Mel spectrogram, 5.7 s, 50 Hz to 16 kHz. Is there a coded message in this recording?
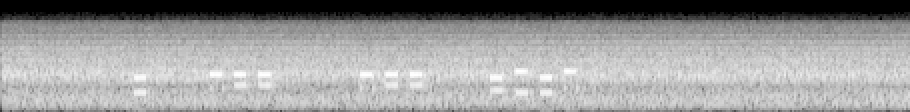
Yes: DTMF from 0.8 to 3.6 s, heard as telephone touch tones, dialled by machine, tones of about 80 ms, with radio hiss. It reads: 1 800 800 4319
